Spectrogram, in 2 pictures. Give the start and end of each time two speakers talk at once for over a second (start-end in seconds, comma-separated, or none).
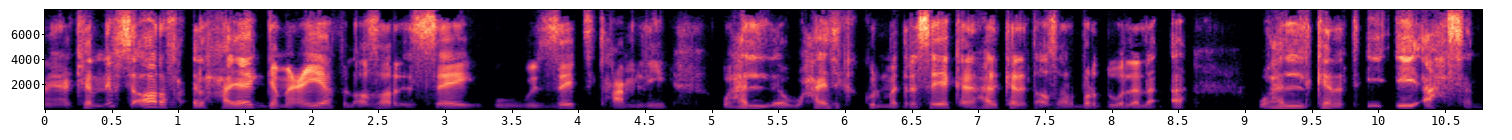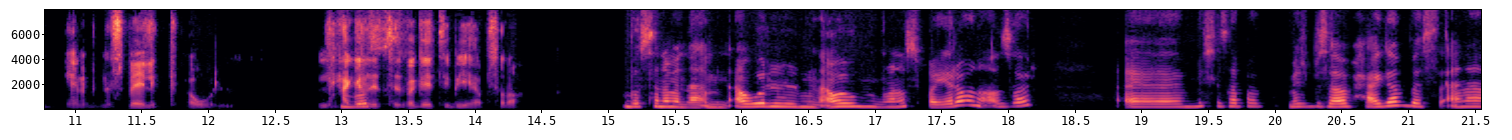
none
